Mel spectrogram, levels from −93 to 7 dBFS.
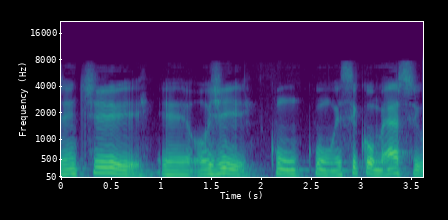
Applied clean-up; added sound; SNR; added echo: none; none; none; none.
